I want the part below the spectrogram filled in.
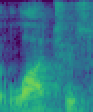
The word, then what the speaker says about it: latus: It means the latus with a long A, which means to carry.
